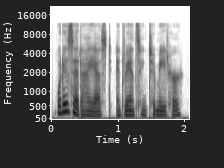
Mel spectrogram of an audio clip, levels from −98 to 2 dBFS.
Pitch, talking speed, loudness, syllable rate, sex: 185 Hz, 260 wpm, -19 LUFS, 6.6 syllables/s, female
